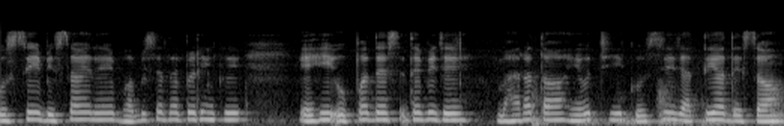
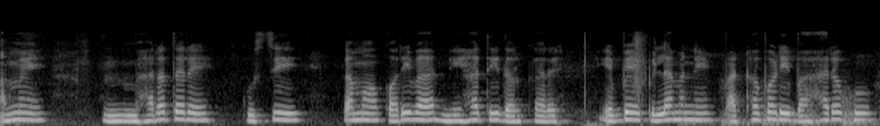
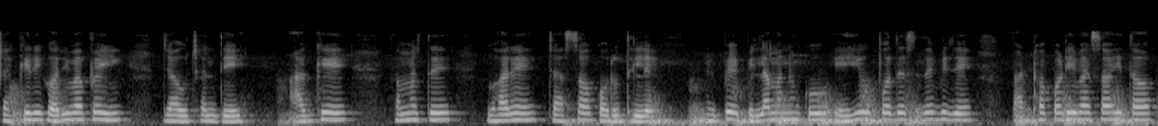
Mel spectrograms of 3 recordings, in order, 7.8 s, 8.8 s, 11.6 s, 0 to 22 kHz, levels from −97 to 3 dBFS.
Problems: none marked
